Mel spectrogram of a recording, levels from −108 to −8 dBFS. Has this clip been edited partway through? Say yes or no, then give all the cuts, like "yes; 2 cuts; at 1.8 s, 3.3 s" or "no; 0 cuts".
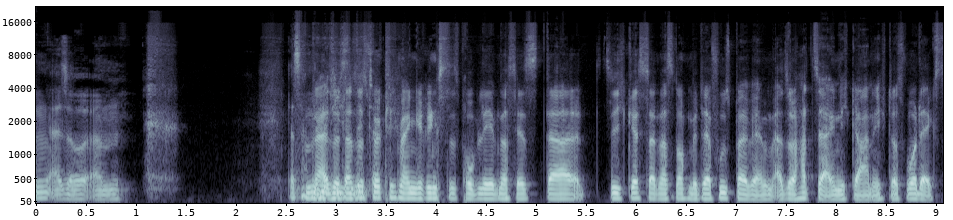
no; 0 cuts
